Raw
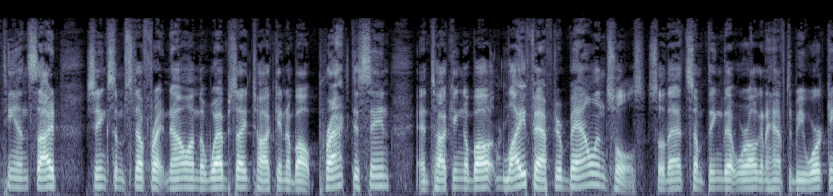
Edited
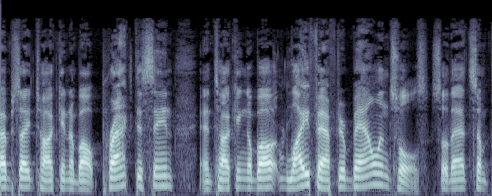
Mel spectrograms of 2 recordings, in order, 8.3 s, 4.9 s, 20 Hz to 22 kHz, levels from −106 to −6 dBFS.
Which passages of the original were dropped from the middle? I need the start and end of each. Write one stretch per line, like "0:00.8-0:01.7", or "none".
none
